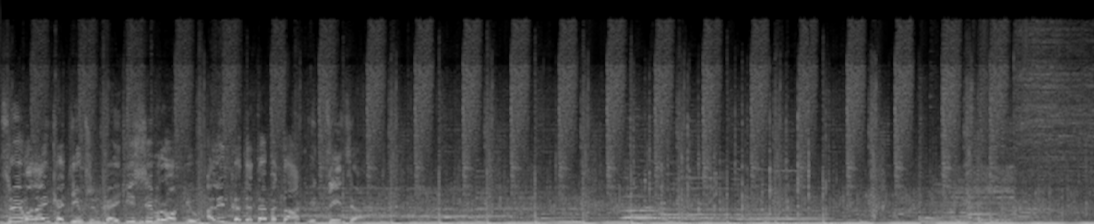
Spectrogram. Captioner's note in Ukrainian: оплески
